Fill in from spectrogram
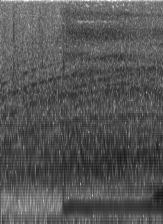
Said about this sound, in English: We got cheering from over the here. Air horn. We got it. It's happening. It's post-production. Yeah. It's going on. Yeah, cool. We got full Hollywood Bowl cheering going on right now.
